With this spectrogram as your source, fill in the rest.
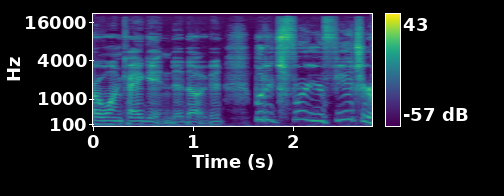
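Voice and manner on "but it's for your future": high mocking singsong of the advice. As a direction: sneer it back high and prissy.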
